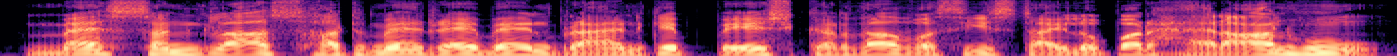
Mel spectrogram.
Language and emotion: Urdu, surprised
